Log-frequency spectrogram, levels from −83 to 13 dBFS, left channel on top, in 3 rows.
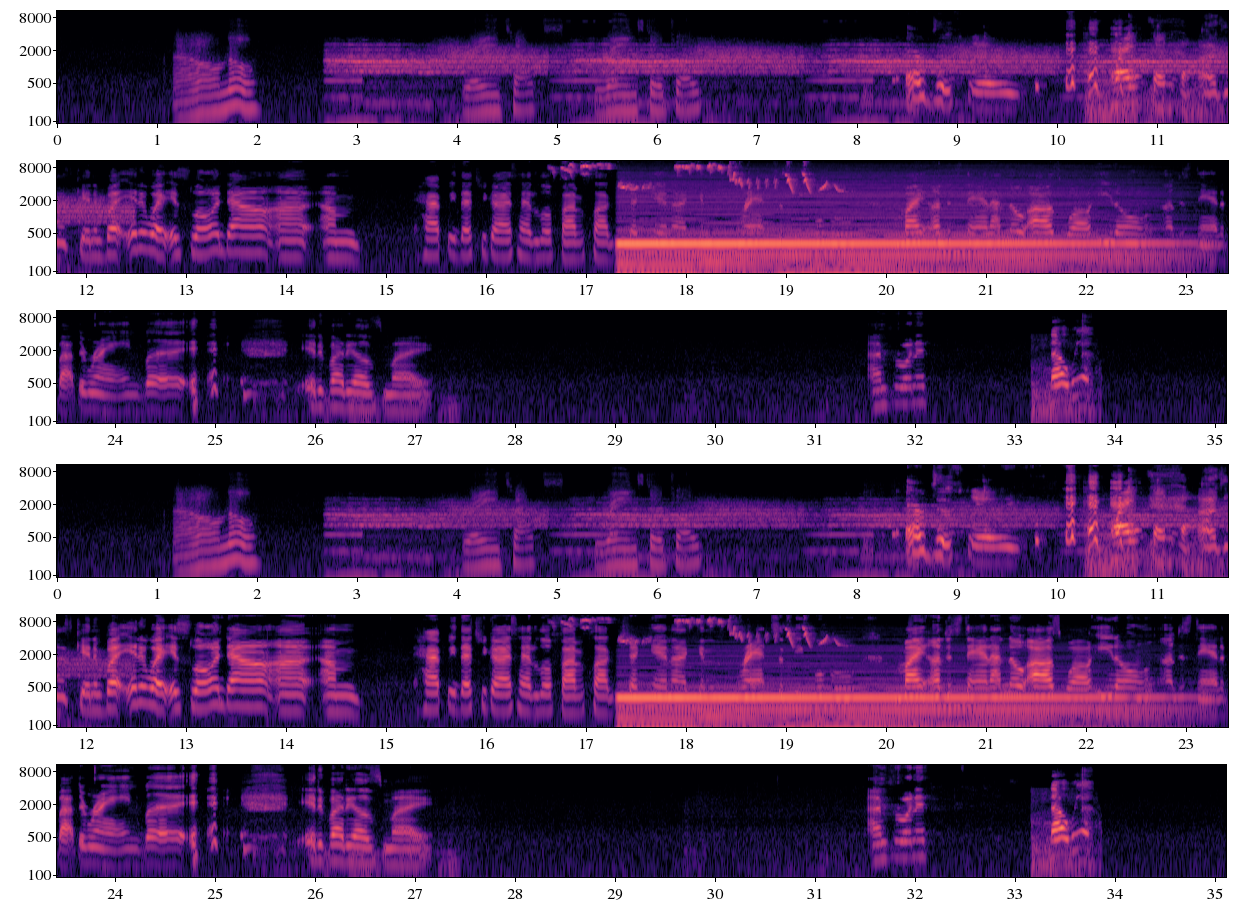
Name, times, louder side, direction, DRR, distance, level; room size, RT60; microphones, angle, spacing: voice 1, 1.2-2.0 4.1-5.1 5.4-6.4, equal, 5° right, 1.5 m, -42 dB
sound 1, 2.7-12.5, left 6 dB, 65° left, 3.4 m, -39 dB
voice 2, 8.4-9.6 10.1-10.7 11.2-14.7 15.3-27.4 31.5-32.1, right 6 dB, 80° right, 0.9 m, -31 dB
voice 3, 10.5-11.5 33.2-33.9, right 3 dB, 25° right, 1.0 m, -26 dB
Chirp tweet, 16.6-19.6, left 4 dB, 15° left, 2.4 m, -31 dB
sound 2, 17.3-23.2, left 2 dB, 80° left, 1.0 m, -24 dB
head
